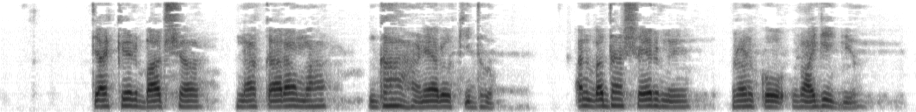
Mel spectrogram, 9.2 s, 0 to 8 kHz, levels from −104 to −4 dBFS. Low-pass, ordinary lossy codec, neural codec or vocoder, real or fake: 7.2 kHz; MP3, 32 kbps; codec, 16 kHz, 8 kbps, FreqCodec, smaller model; fake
